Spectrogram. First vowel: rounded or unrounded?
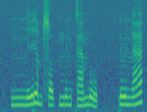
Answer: unrounded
